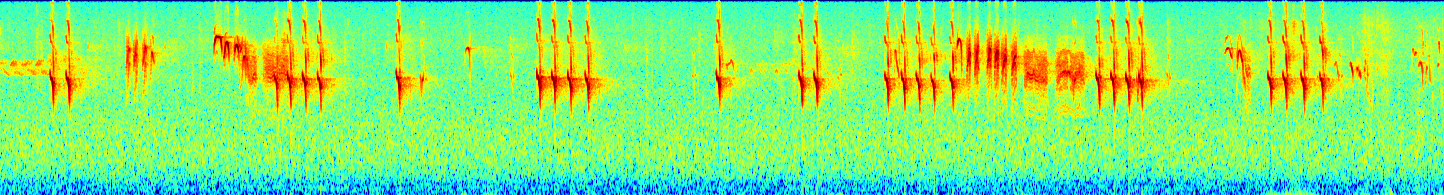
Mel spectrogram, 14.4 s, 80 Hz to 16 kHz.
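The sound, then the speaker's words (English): A bird perched near cage 701 calls repeatedly in short bursts of sharp, high-pitched chirps, often in quick clusters of three or four, with brief pauses between groups over a faint background hiss. “He is giving some calls now.”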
